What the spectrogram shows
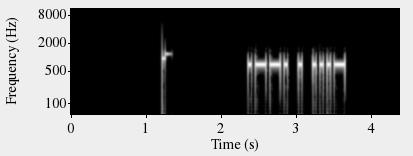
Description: Morse code, heard as a keyed tone, about 25 wpm, 700 Hz. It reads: PEV
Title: USA Call Sign Postfixes - 3 Letters 25wpm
